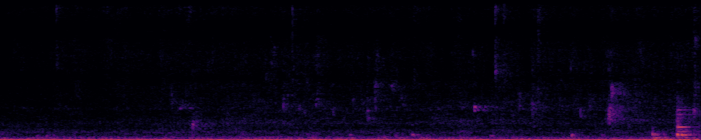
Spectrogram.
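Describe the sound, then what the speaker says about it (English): A splash of balsamic vinegar poured into a pan for a steak and Stilton pie filling, a soft steady liquid trickle with faint drips, near and fairly quiet over a low background hum. "I've got some balsamic vinegar, and the recipe says to add a big splash"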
